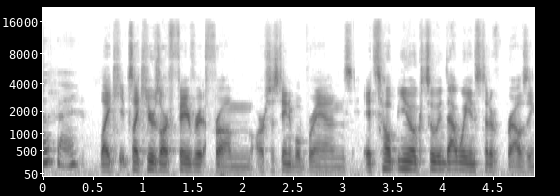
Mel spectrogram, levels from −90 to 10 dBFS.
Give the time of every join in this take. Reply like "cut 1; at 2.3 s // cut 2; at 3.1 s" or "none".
cut 1; at 1.6 s // cut 2; at 3.1 s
